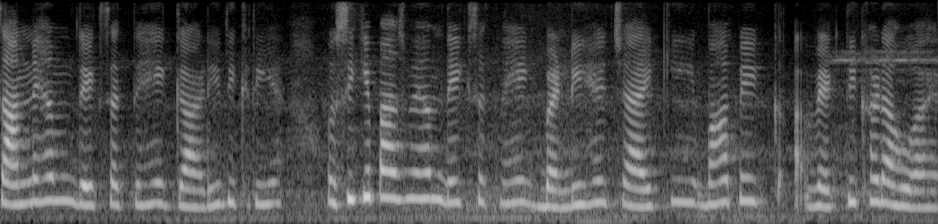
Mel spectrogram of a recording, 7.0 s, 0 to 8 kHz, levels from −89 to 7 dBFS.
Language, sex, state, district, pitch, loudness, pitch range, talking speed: Hindi, female, Bihar, Purnia, 280 Hz, -24 LUFS, 255-305 Hz, 245 wpm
